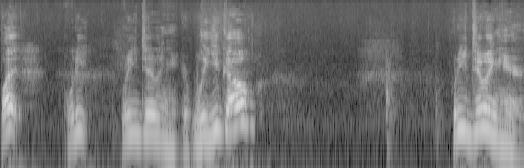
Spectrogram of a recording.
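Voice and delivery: put-on stumbling young teen voice. Voicing a thirteen-year-old kid confronting a player character: voicing a thirteen-year-old kid. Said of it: "thirteen-year-old kid walks up".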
